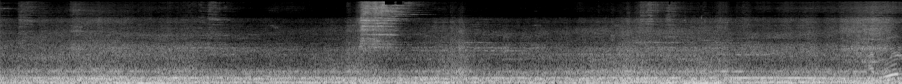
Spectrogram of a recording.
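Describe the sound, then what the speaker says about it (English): CSX freight train of Conrail hoppers and autorack cars rolling past close by, a continuous loud rumble of wheels on rail with intermittent high squeals and clicks. "So a lot of Conrail cold hoppers and now some Conrail Autorack."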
